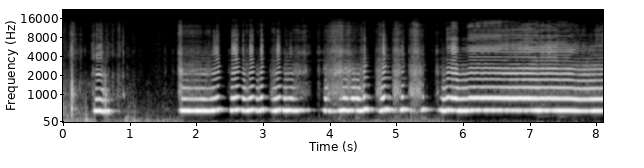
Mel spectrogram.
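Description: Homemade balloon bagpipe: air escaping from a balloon through its stretched neck into a cardboard tube, the vibrating rubber sounding one steady-pitched note. A short chirp comes about half a second in. From about two seconds the note starts and breaks off several times in quick stutters, then settles into one long held tone for the last couple of seconds.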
